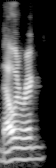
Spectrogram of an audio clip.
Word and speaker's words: Balrog: is he straps a jetpack to young Boba and sends him through the Ballyreg. Ba- Ballyreg you kind of like swallow the Y, right? Balrog. – Balrog. I don't know. Roll your R.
